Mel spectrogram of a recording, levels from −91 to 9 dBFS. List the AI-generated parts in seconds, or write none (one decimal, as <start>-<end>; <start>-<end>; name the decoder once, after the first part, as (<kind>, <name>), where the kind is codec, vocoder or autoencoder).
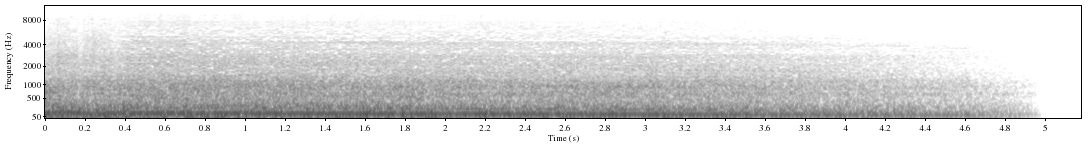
none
